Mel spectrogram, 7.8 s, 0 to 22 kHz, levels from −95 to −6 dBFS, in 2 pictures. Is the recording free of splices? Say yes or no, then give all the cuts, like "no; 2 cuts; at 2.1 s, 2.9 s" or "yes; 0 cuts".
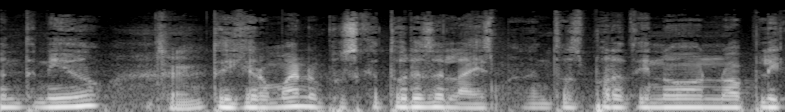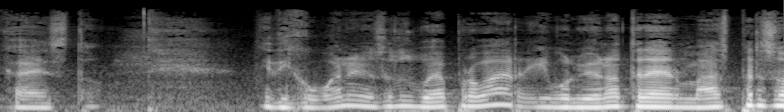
no; 1 cut; at 1.1 s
